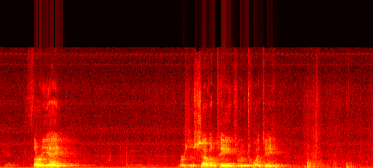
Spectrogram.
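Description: A middle-aged man speaks with emphasis through a microphone in a room with some echo.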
